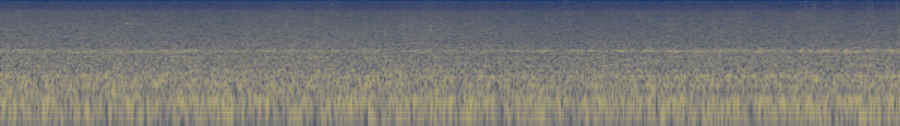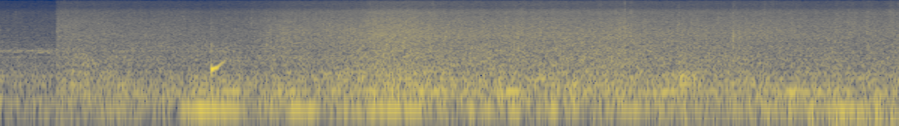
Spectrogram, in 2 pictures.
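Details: Roaring typhoon wind rushes steadily, swelling louder midway with a sharp knock, and no animal sound can be heard.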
